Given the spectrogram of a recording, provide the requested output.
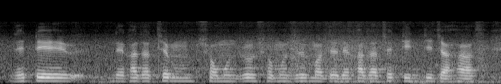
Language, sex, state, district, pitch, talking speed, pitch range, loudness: Bengali, male, Tripura, Unakoti, 150 Hz, 130 wpm, 145-155 Hz, -19 LUFS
